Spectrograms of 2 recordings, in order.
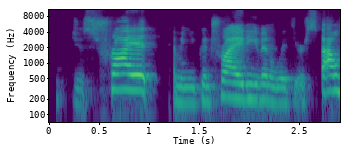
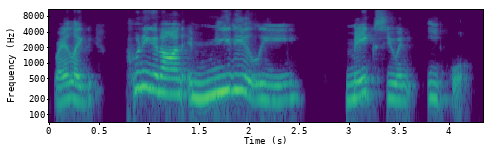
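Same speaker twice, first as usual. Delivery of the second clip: usual speaking voice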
